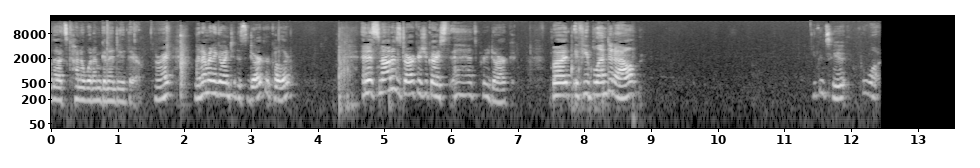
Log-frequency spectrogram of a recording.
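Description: A woman talks calmly close to a microphone.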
